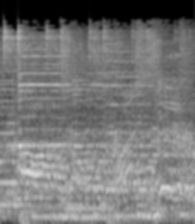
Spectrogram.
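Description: Live music played on an electronic keyboard: held chords under a melody line.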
